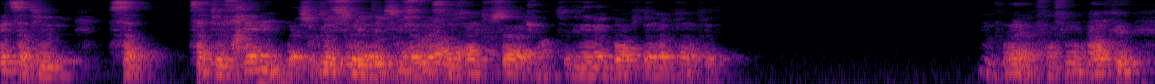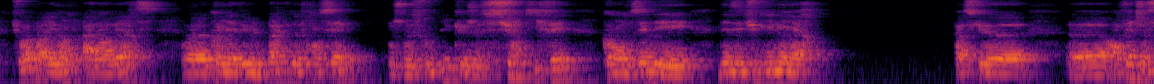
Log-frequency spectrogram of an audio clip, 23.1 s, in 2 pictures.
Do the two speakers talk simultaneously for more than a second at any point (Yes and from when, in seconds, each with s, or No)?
Yes, from 3.1 s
